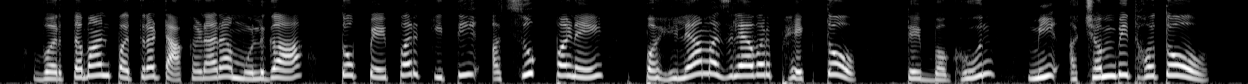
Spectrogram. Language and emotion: Marathi, surprised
